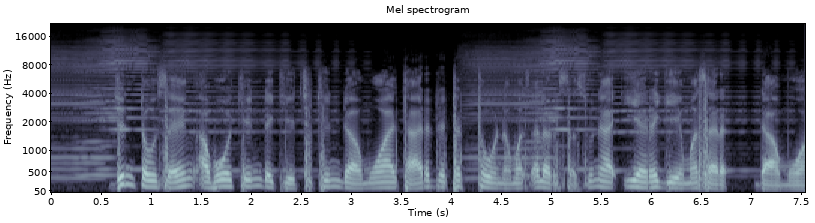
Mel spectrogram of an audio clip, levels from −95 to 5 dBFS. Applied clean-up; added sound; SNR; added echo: none; Harmonica; 17 dB; none.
